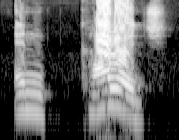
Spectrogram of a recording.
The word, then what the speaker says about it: encourage: yes next one is encourage car gets the stress and courage yes encourage car gets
